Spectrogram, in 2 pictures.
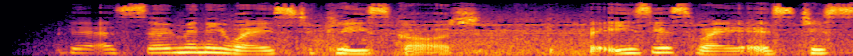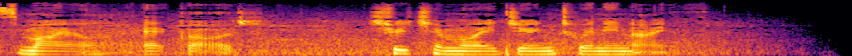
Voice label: poem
